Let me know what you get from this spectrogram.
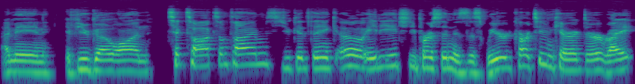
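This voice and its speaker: A man's voice: high-pitched, animated, normal speed. Slightly sick male host, forties, rambling, self-correcting delivery. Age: 40s. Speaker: podcast host. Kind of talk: casual podcast chat.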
